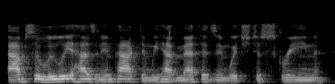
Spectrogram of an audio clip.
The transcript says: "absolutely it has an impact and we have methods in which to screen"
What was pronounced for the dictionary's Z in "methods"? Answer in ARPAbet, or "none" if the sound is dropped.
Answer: Z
